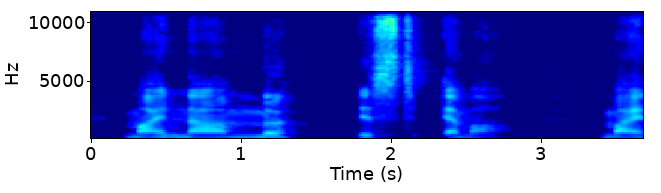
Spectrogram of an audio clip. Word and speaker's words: Name: my name is emma careful here this looks like the english word but in english we say name in german an e at the end of a syllable is always pronounced my name is emma my name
